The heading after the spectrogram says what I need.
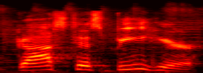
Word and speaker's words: Gostisbehere: Gostis be here. That's how it's spelled. Gostisbehere. Fair. Yeah, be here.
